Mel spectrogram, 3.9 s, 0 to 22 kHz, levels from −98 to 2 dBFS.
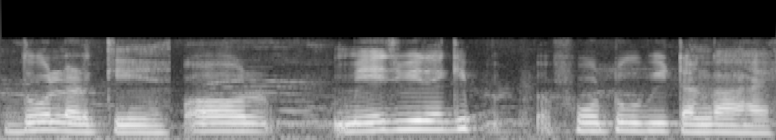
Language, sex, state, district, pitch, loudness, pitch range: Bundeli, female, Uttar Pradesh, Budaun, 195 Hz, -15 LUFS, 180-210 Hz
